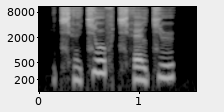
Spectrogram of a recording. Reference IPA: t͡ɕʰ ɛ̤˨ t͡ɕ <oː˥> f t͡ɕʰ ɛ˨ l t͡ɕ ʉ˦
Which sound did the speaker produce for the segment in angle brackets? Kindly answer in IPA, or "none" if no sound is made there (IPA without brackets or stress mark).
oː˥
